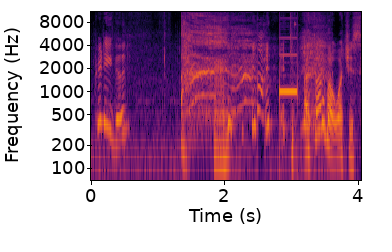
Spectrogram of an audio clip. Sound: laugh

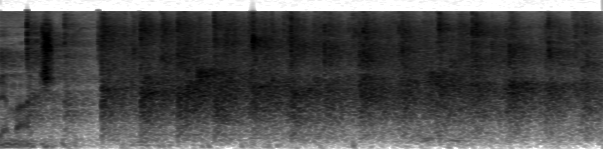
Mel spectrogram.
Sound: audience applauds

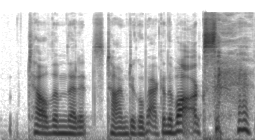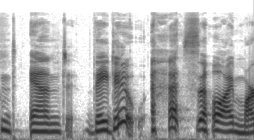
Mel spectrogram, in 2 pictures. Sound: laughs

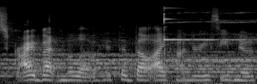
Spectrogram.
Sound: bell dings

